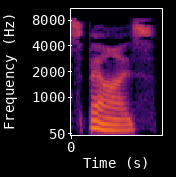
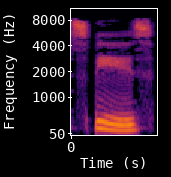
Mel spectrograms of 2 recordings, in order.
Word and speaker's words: Speirs: for spelling his name it is spelt spies not spears as in britney spears nor i before he spies and no he does nt host abcs insiders programme on sunday morning that is david spears mr spy says he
